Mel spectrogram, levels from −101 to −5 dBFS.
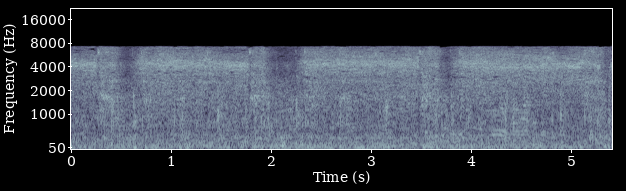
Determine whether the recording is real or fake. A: real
